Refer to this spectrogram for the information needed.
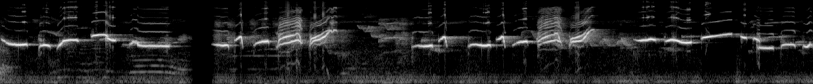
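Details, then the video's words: Continuous energetic White-rumped shama song meant to make rival birds aggressive: clear fluting whistles mixed with harsh buzzy rising notes, rapid varied phrases with a short pause near two seconds. "suara BURUNG Kacer GACOR ngeplong KONSLET Tarung ini Paling Ampuh untuk PANCINGAN KACER agar EMOSI"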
